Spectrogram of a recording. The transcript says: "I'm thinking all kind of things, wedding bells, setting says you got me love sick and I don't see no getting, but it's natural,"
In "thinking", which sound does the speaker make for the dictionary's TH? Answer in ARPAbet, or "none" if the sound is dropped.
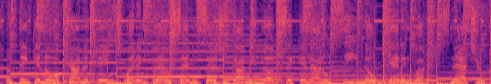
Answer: TH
